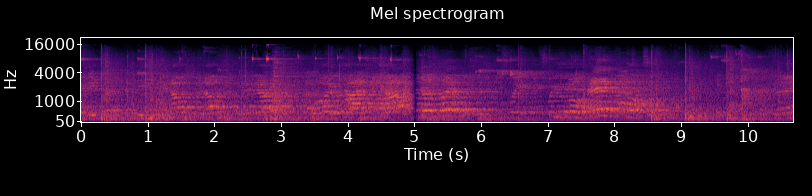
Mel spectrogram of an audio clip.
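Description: Basketball game in a gym: the ball bouncing on the wooden court amid players' calls and voices, echoing in the large hall.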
